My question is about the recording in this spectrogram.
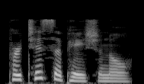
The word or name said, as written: participational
